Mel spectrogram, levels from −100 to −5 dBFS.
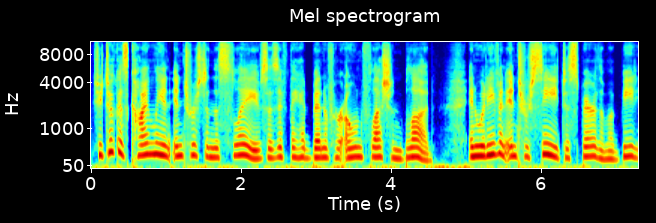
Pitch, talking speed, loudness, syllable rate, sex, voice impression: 210 Hz, 240 wpm, -17 LUFS, 5.7 syllables/s, female, very feminine, young, very thin, tensed, powerful, bright, slightly soft, clear, slightly muffled, halting, cute, slightly cool, intellectual, very refreshing, sincere, very calm, friendly, reassuring, unique, slightly elegant, slightly wild, sweet, lively, kind, slightly modest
